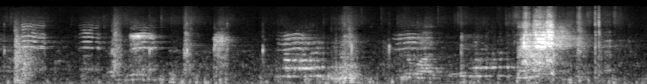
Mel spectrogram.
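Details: White cockatoos in a park give a run of short, nasal, chattering squawks, some almost speech-like, then one loud, rasping screech near the end.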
